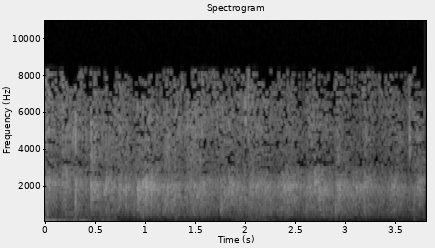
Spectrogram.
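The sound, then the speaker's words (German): A crowd of people at a church service applauds a newborn guest, a reverberant, steady wash of many hands clapping together at moderate volume for a few seconds. “Kleinen Applaus für ihn.”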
